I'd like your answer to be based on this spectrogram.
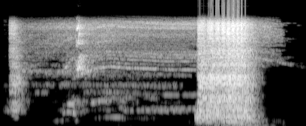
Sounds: tools, power tool, drill

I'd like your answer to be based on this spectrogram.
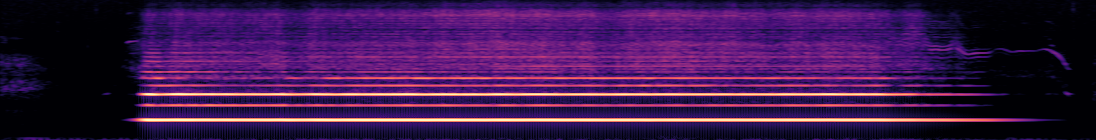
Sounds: musical instrument, music, woodwind instrument

